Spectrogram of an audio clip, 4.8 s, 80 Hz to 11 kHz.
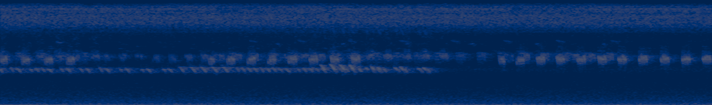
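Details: Autumn insects chorusing beside ripe, heavy-headed rice fields, recorded on a ZOOM H1essential: a steady high-pitched ringing drone, over it a rapid, evenly pulsed chirping, and a lower shimmering trill that stops after about three seconds, above a soft low rumble.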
